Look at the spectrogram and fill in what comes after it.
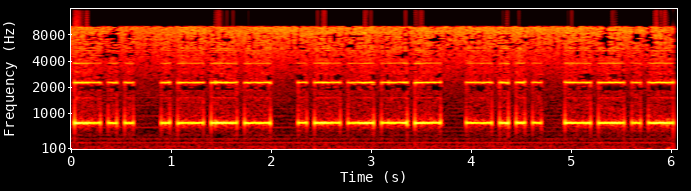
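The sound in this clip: Morse code keyed by a radio amateur answering a German ham operator: a steady mid-pitched tone broken into many rhythmic dots and dashes, loud and alone.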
